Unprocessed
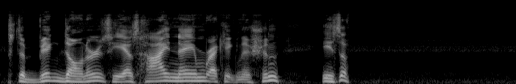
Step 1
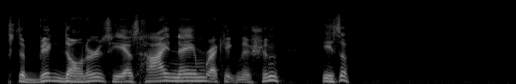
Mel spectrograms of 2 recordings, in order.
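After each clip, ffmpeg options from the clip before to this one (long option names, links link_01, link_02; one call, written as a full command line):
ffmpeg -i in.wav -af "highshelf=frequency=9500:gain=-10,volume=-8.5dB" out.wav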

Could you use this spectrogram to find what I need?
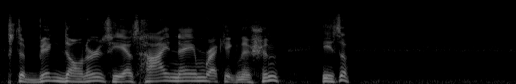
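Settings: ffmpeg -i in.wav -af "acompressor=threshold=-39dB:ratio=6,volume=4dB" out.wav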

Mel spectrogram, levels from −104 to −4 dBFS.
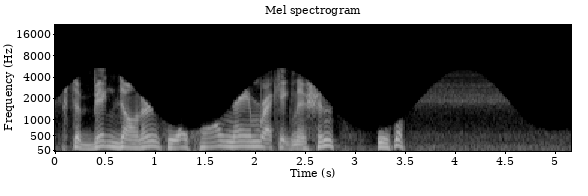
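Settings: ffmpeg -i in.wav -af "afftfilt=real='re*lt(b*sr/1024,620*pow(5100/620,0.5+0.5*sin(2*PI*0.55*pts/sr)))':imag='im*lt(b*sr/1024,620*pow(5100/620,0.5+0.5*sin(2*PI*0.55*pts/sr)))':win_size=1024:overlap=0.75,volume=1dB" out.wav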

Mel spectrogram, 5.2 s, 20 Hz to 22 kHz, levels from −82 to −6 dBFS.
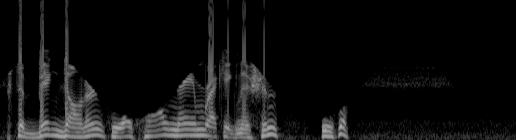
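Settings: ffmpeg -i in.wav -af "aeval=exprs='(mod(20*val(0)+1,2)-1)/20':channel_layout=same" out.wav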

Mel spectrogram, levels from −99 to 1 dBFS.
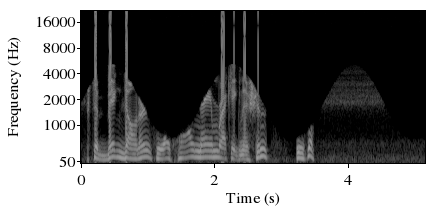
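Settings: ffmpeg -i in.wav -af "crystalizer=i=3.5:c=0,volume=-4dB" out.wav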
